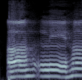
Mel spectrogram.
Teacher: Jadi kedua-duanya merupakan huruf ha. Makhrajnya di mana? Di pangkal kerongkong.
